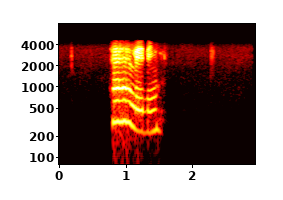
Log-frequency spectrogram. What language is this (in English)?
Santali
